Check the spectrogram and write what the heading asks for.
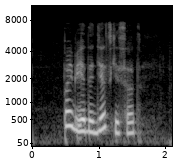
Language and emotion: Russian, positive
